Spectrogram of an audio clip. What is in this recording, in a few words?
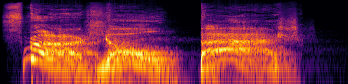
Male Ettin Attack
